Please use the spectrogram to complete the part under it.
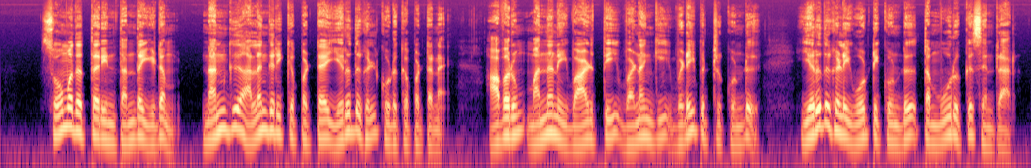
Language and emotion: Tamil, neutral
